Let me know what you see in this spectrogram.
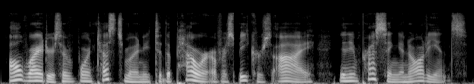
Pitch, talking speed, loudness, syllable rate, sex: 145 Hz, 200 wpm, -19 LUFS, 6.3 syllables/s, male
